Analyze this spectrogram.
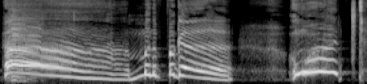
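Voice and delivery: drawn-out frustrated cry; fed-up cry over the broken tailgate; exasperated outburst. Retold or imitated. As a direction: let out the frustration, then snap the question high. Venting at dad's news.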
